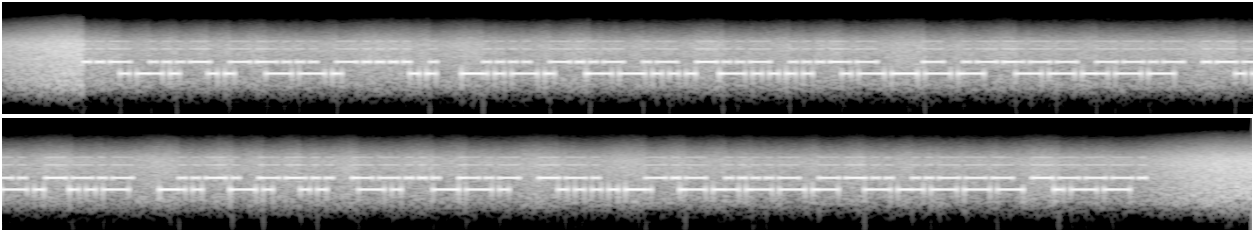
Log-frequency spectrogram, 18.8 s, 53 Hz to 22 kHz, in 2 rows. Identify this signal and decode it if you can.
Morse code, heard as two keyed tones, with radio static. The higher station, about 24 wpm, 880 Hz: UV76E HXAX3 T1QPQ FZ7KG K4Z29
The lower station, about 19 wpm, 470 Hz: RIG IC7610 RUNNING 400W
